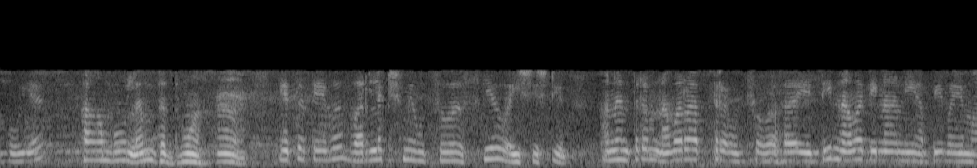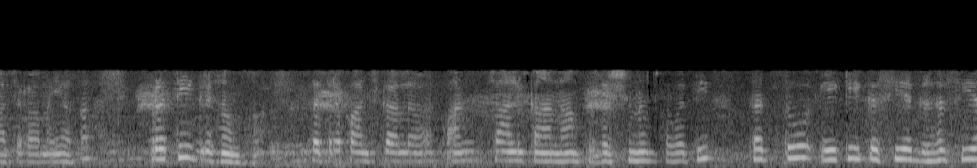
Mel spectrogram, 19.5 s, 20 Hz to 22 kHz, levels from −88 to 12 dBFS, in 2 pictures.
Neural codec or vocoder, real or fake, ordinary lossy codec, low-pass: none; real; AAC, 16 kbps; 7.2 kHz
